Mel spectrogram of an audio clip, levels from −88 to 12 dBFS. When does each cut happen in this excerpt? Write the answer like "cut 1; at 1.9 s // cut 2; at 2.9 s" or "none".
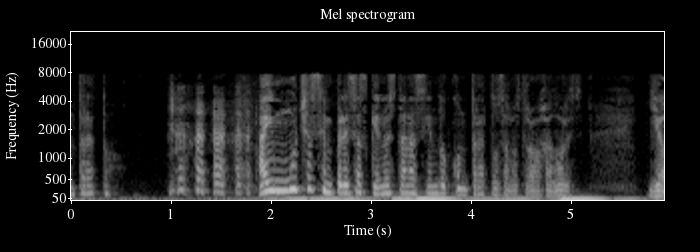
cut 1; at 1.9 s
